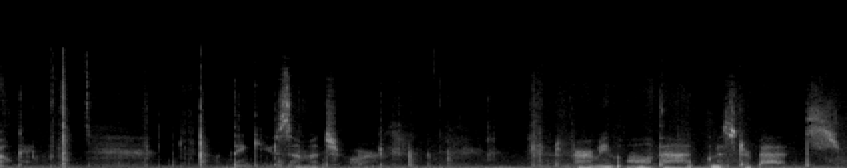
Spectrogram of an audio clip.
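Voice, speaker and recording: Slow whispering woman as a research doctor. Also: on the low side. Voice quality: breathy, unvoiced whisper. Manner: gentle, methodical, measured questioning. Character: calm government research doctor interviewing a patient. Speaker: ASMR roleplay performer playing a doctor. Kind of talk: whispered ASMR medical exam roleplay. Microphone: close microphone.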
